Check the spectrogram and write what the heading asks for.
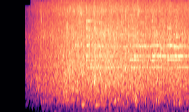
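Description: flowing stream water

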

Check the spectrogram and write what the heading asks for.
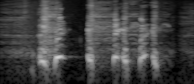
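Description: coughing

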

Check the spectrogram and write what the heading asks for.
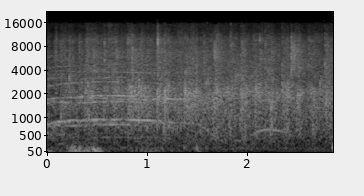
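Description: audience applause

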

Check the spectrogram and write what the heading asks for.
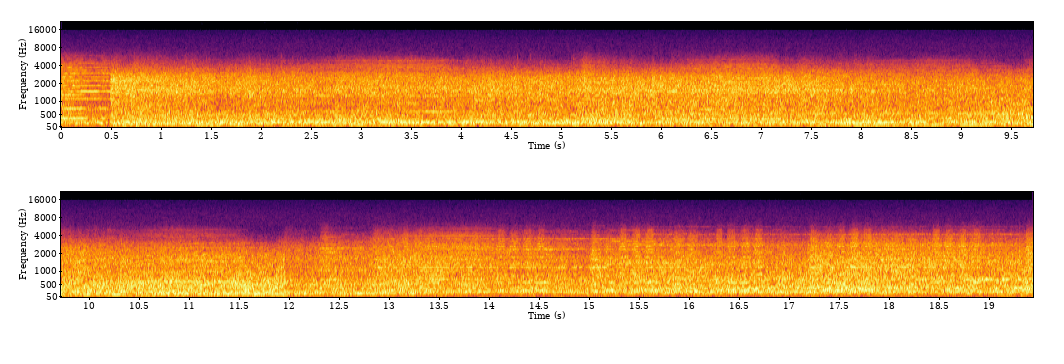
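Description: subway train rumbling past

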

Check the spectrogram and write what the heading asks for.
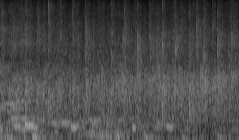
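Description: audience applause

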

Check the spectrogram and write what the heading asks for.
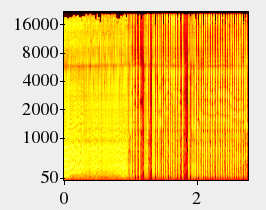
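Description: fart sound effect

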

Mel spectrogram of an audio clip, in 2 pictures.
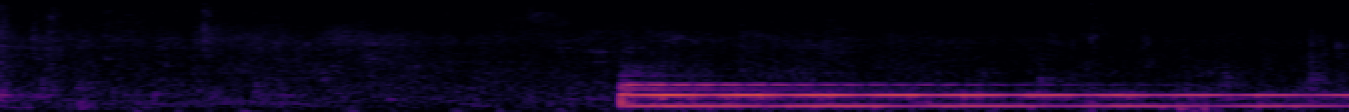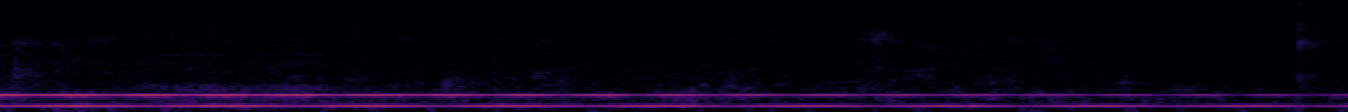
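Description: bell ringing and fading

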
